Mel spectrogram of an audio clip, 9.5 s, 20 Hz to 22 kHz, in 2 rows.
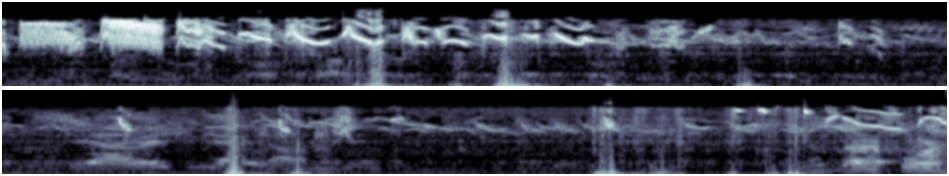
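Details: At a Guyanese bird whistling competition in Edinburgh Village, 2023, a chestnut-bellied seed finch opens with buzzy bursts and quick whistled slurs, then sings sparser high phrases amid crowd chatter and handling thumps.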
